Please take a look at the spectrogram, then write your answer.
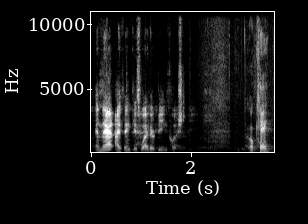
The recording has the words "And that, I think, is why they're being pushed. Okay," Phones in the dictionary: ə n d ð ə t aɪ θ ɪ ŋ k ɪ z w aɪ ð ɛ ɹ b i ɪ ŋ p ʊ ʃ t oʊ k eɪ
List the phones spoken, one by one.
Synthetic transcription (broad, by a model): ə n ð ə t aɪ θ ɪ ŋ k ɪ z w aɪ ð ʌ ɹ b i ɪ ŋ p ʊ ʃ t oʊ k eɪ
